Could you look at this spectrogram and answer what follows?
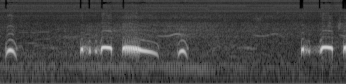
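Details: Spotted dove; coo; lure call to provoke wild birds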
